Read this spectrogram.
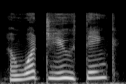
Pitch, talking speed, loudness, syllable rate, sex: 275 Hz, 235 wpm, -17 LUFS, 4.7 syllables/s, female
